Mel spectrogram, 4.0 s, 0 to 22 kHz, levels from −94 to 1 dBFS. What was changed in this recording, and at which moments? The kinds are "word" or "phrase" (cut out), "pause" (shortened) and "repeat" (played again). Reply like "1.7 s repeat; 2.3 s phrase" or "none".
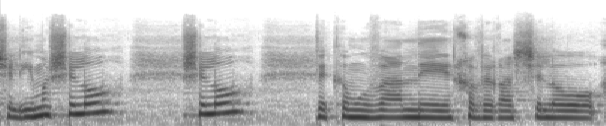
1.2 s repeat

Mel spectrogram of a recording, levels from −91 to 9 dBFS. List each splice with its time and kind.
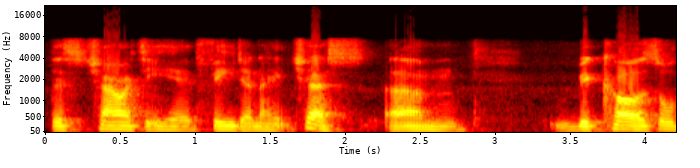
1.0 s word

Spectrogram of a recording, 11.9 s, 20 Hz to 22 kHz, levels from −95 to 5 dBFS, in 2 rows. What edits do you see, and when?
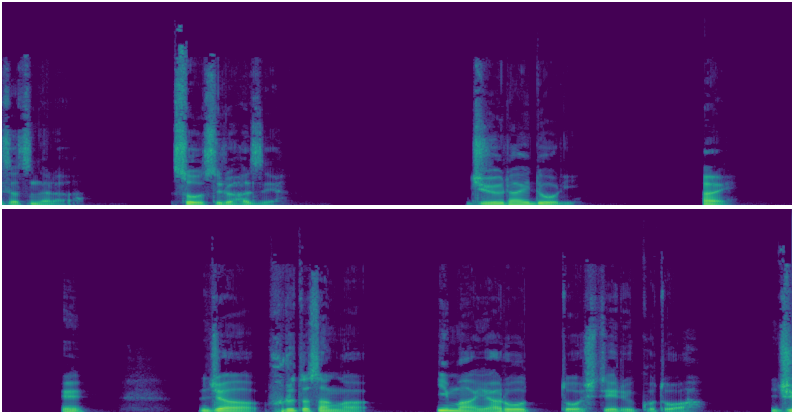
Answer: none

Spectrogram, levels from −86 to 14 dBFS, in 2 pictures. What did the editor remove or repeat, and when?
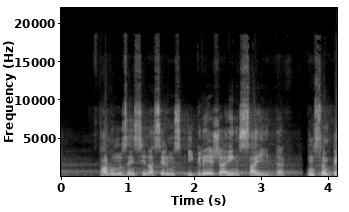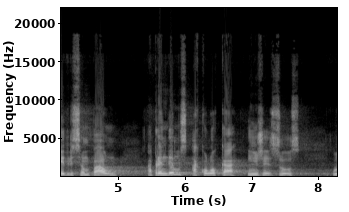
3.6 s pause

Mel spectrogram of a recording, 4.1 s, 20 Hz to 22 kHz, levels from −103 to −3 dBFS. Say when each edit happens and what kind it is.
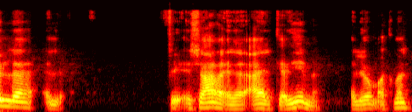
none

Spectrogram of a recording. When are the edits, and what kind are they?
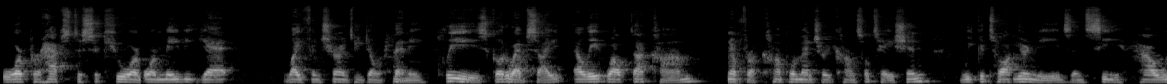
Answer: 1.4 s word; 2.0 s word; 3.5 s word; 3.9 s word; 4.4 s word; 5.1 s word; 7.3 s word; 10.1 s word

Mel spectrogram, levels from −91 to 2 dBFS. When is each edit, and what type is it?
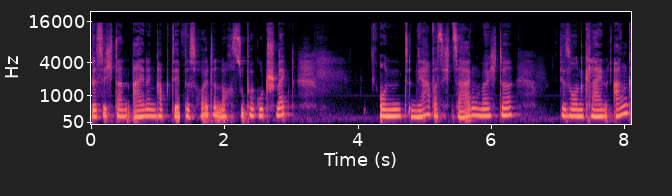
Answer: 1.0 s word; 1.3 s word; 2.1 s word; 4.8 s word; 5.4 s word; 7.0 s word

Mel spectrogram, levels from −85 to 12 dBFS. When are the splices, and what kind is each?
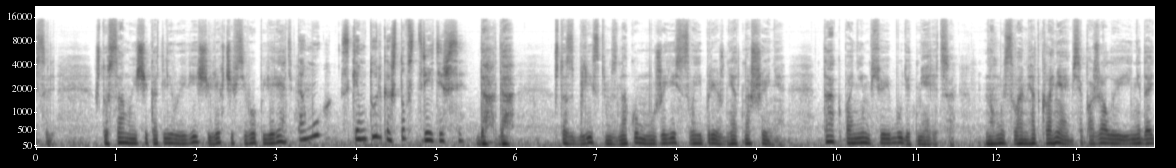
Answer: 6.5 s word

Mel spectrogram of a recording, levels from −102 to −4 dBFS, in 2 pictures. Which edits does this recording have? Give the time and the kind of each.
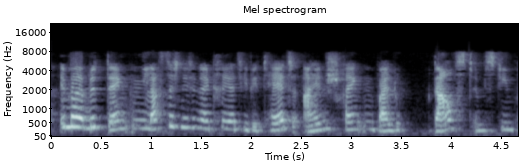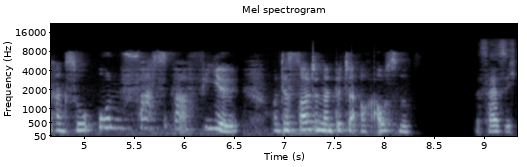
none

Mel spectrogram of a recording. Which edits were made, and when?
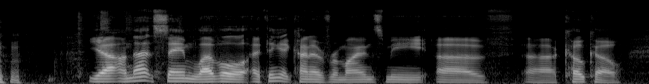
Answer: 2.5 s word

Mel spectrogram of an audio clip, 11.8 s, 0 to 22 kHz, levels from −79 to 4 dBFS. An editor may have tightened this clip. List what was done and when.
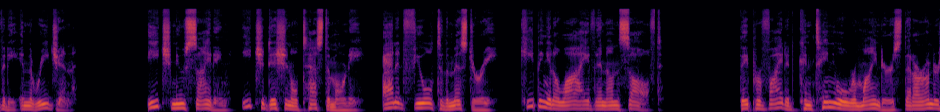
none

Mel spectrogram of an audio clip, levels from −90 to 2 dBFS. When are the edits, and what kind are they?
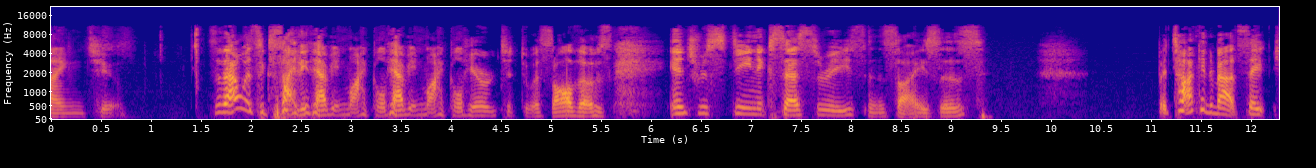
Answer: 1.5 s pause; 3.4 s repeat; 4.7 s word; 5.0 s word; 8.2 s word; 10.4 s pause

